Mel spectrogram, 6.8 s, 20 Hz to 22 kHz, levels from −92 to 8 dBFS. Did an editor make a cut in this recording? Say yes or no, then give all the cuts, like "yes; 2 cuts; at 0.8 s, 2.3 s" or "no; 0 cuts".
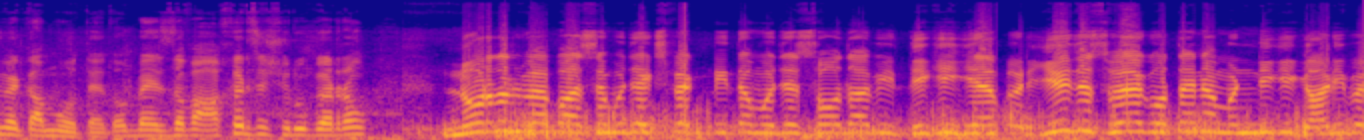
yes; 2 cuts; at 2.0 s, 5.0 s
